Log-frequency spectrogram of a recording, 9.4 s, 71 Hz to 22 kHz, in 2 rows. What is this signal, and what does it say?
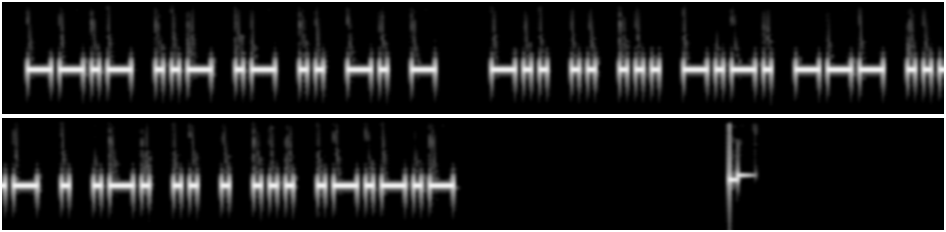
Morse code, heard as a keyed tone, about 30 wpm, 700 Hz. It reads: QUAINT DISCOVERIES.
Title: Pangram Challenge v2 - 30wpm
